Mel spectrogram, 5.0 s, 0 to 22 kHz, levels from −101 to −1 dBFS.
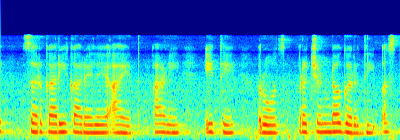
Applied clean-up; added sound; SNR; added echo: none; none; none; none.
